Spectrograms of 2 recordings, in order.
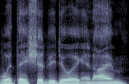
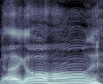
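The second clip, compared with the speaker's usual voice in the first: put-on very high, loud, squeaky child voice with Mexican accent; 10 semitones higher, 5 dB louder than usual. Retelling what a dream character said: Boots with a four-year-old's Mexican accent. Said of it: "like a four-year-old's Mexican accent".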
